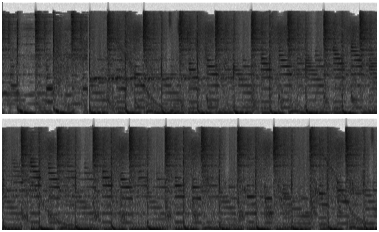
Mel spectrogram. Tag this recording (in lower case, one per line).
music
